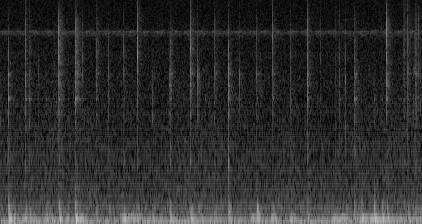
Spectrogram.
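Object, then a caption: Graphite composite tennis racket frame. Long fingernails tap quickly on the hollow frame of a graphite composite tennis racket decorated with rhinestones. Sharp, bright clicks land in irregular bursts over a steady low hum and a faint, constant high whine. Each tap is short and dry, with little ring.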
